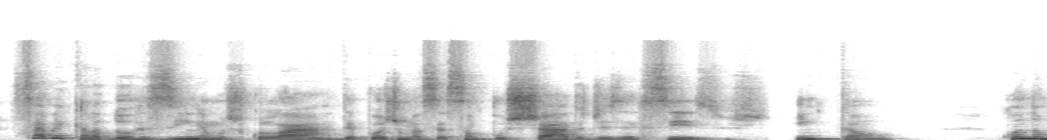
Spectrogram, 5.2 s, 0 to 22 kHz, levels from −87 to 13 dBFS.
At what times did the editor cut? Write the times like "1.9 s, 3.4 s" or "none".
3.9 s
